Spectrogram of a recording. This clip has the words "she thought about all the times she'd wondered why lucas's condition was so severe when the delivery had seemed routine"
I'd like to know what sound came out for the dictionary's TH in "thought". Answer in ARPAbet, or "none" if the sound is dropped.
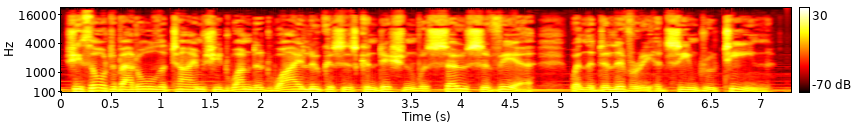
TH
